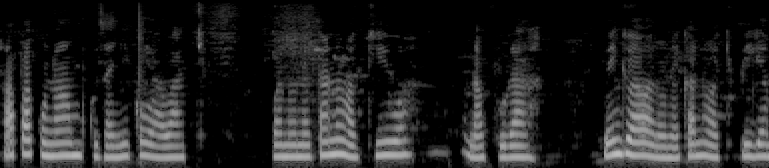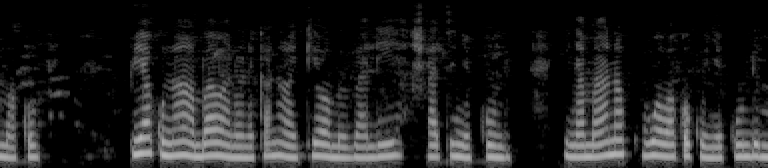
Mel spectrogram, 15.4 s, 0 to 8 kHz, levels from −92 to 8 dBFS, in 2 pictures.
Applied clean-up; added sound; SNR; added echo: none; none; none; none.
